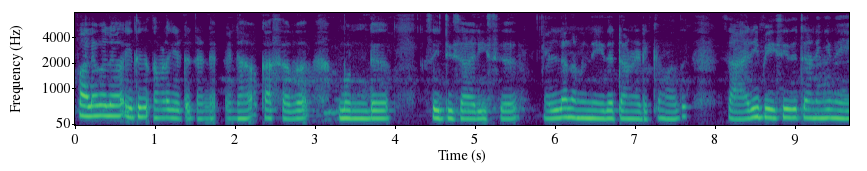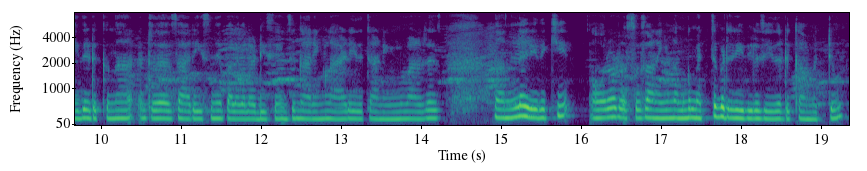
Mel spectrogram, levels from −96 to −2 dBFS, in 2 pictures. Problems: low volume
